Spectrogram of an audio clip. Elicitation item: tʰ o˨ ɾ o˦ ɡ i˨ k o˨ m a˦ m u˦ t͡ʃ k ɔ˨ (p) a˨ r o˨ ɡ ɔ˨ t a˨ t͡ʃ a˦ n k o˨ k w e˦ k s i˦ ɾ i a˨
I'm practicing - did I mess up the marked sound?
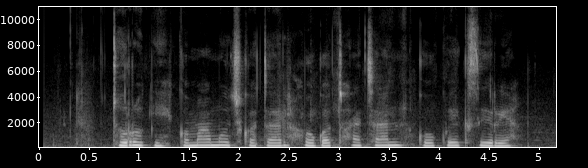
yes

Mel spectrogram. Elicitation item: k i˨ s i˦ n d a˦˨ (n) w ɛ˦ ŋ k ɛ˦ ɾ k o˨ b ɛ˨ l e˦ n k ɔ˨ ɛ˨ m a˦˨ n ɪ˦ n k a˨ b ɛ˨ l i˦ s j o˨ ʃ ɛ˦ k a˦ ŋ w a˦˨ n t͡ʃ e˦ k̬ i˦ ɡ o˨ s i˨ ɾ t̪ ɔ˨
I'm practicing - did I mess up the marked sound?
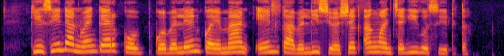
no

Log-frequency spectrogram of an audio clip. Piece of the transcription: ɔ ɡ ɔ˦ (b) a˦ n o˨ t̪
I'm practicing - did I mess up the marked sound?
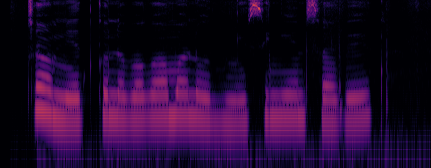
yes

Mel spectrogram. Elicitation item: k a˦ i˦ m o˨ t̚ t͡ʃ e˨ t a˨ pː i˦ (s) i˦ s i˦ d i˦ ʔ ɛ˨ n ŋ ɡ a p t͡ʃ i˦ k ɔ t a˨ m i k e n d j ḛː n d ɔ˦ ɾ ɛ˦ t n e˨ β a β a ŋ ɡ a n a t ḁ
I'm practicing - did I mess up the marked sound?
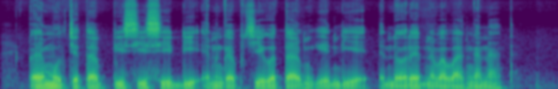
no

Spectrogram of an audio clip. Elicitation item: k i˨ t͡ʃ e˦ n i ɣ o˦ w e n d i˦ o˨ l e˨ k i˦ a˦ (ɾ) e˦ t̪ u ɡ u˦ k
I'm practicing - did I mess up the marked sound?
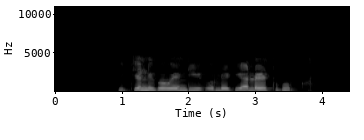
yes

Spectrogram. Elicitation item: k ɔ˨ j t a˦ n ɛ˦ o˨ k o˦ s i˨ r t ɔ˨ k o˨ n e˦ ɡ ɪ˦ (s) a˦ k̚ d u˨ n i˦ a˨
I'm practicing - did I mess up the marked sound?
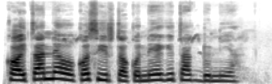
yes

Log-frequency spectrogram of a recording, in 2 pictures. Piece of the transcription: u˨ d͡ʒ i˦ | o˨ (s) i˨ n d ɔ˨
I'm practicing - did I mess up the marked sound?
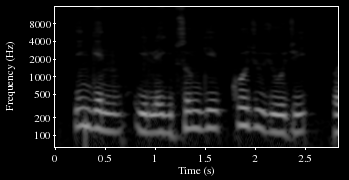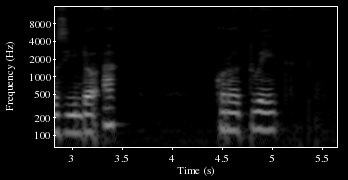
no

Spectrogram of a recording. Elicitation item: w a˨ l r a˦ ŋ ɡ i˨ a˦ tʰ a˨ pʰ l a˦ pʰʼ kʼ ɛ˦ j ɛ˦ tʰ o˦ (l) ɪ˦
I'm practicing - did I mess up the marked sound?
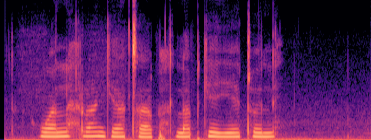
no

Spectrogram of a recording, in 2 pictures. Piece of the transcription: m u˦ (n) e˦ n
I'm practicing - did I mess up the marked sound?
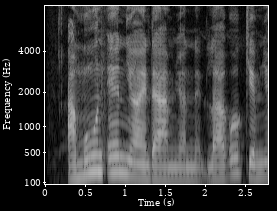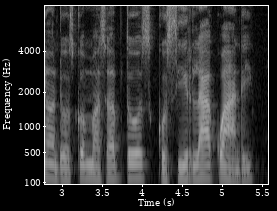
no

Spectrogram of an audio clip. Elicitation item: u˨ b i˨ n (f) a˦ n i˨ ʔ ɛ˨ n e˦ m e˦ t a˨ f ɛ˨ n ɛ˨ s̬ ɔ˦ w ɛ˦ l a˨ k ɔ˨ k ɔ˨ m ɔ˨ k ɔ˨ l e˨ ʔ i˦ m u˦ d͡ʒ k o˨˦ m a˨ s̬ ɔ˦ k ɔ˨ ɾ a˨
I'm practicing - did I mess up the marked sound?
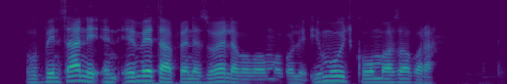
yes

